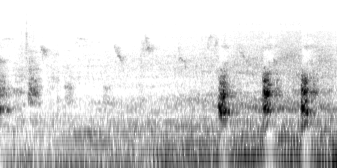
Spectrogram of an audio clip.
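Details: German Shepherd named Leo barking at the start of his day: three short, sharp barks about half a second apart in the last two seconds, after a quiet stretch of low background hum.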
